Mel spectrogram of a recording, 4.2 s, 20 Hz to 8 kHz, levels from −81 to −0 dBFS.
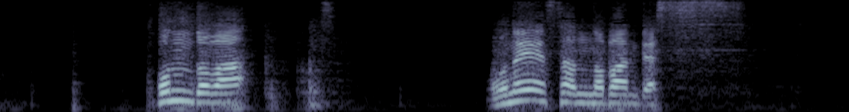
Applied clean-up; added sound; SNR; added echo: neural mask model RNNoise.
